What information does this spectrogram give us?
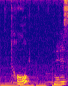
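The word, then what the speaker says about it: と: tempting to pronounce it too but it's tol like someone's toe right it's not quite such a flat vowel at the end hope what sound do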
